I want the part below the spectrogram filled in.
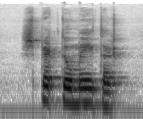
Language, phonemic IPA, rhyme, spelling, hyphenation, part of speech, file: Dutch, /spɛkˈtroː.meː.tər/, -oːmeːtər, spectrometer, spec‧tro‧me‧ter, noun, Nl-spectrometer.ogg
- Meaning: spectrometer (instrument for measuring the absorption of light by chemical substances)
